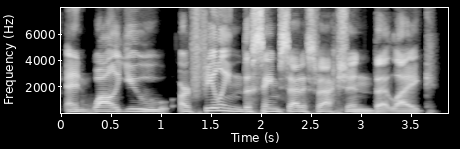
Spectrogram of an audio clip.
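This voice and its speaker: A man's voice: a little high, unhurried, clean tone, dry recording, studio quality. A man co-hosting a casual anime podcast, talking bluntly with casual swearing. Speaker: podcast co-host.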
